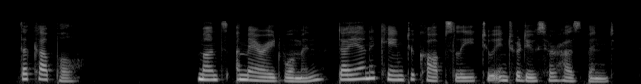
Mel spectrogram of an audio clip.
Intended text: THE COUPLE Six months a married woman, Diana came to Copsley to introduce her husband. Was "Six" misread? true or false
true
